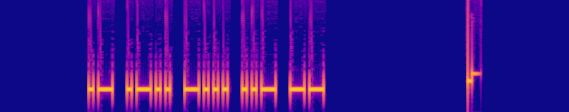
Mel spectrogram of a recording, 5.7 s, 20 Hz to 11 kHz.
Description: Morse code, heard as a keyed tone, about 25 wpm, 700 Hz. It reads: ALBUM
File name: 5 Letter Words - First 3 Letters Given - 25wpm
